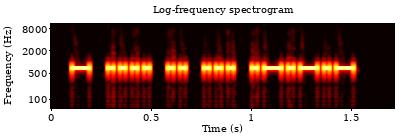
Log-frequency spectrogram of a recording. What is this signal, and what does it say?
Morse code, heard as a keyed tone, about 40 wpm, 700 Hz. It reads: THIS.
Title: Sentences from Top 1000 Words - Review Part 4 - 40wpm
